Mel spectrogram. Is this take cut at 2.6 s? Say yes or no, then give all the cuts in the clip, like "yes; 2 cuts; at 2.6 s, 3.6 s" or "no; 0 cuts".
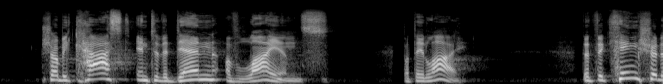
no; 1 cut; at 3.9 s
